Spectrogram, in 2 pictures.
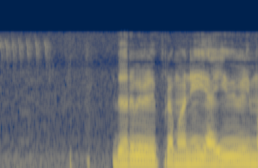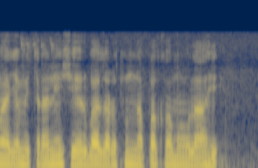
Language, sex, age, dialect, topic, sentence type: Marathi, male, 18-24, Standard Marathi, banking, statement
